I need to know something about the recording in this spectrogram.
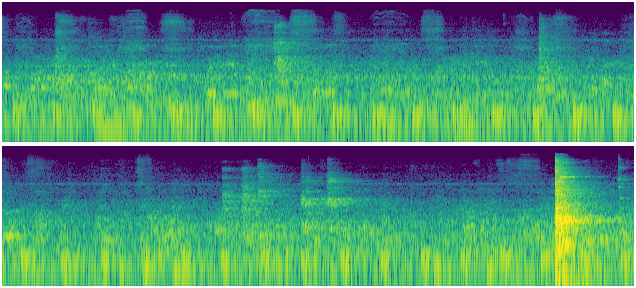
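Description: Cable weights clank as a man does a gym exercise.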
